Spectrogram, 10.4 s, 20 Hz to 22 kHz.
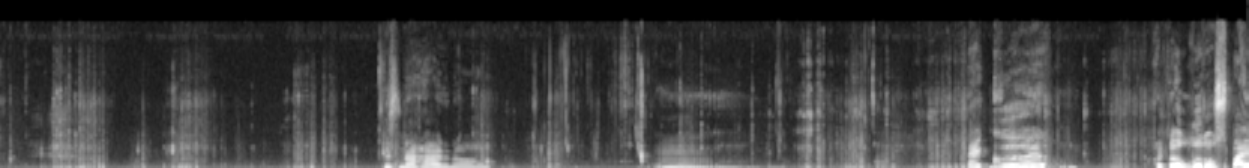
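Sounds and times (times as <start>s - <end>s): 
Doritos Flamin' Hot Nacho chips being crunched and chewed: 0.0s - 3.0s, 4.0s - 5.8s, 6.4s - 8.1s, 9.0s - 9.8s
speech: 3.2s - 4.2s, 5.5s - 6.2s, 8.2s - 10.4s.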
